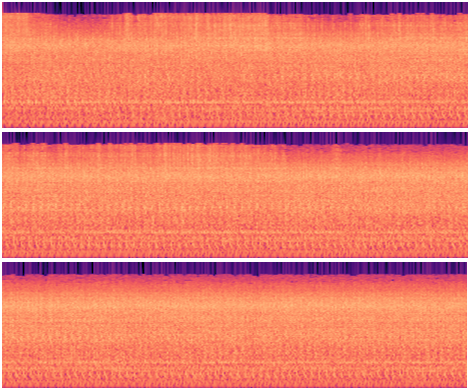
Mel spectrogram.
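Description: Band sawmill running steadily while its blade rips lengthwise through a teak log: a continuous, even machine drone with a low hum.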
